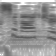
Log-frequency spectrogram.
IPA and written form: sɪˈnɑːtrə (Sinatra)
